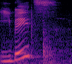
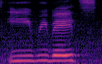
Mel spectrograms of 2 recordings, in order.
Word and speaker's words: Ebates: Is it Ebates? E-rebates. How do you? they also are identified as Rakuten. Wow. I'm gonna. It's Ebates.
